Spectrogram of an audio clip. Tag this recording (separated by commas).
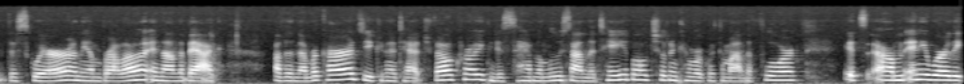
Speech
